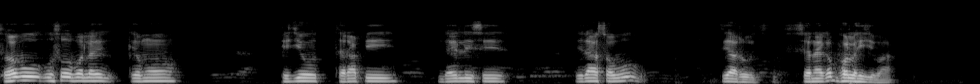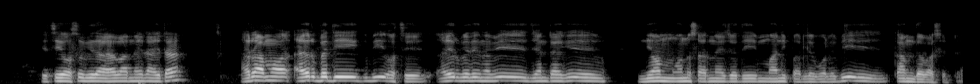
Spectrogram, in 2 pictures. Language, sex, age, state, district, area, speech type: Odia, male, 45-60, Odisha, Kalahandi, rural, spontaneous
